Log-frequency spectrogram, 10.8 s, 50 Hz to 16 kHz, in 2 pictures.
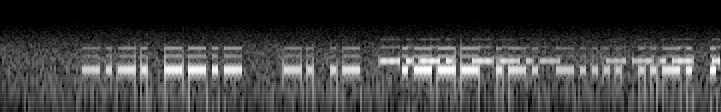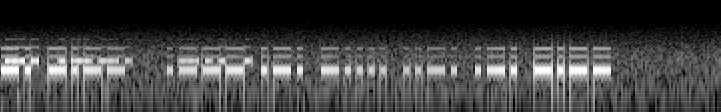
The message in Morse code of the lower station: CQ NA JR6FRY JR6FRY

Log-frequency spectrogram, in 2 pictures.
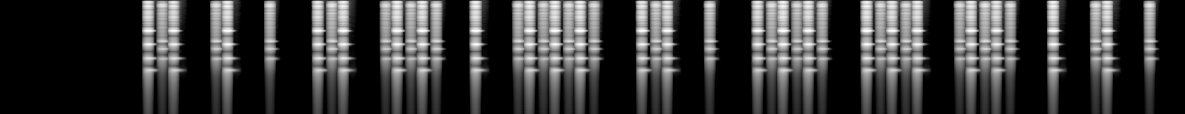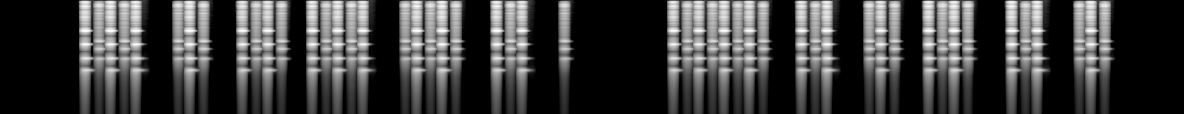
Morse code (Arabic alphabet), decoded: ولباسهم فيها حرير

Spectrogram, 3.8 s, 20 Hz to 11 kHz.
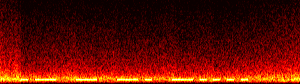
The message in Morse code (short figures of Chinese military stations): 1096

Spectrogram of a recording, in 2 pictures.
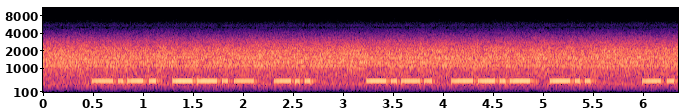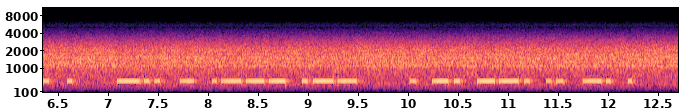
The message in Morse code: CQD CQD DE DTJW ENGINE

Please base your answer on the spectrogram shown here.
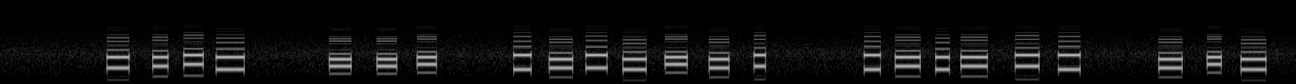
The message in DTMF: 58#2 770 3461049 382893 401

